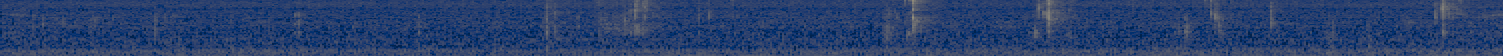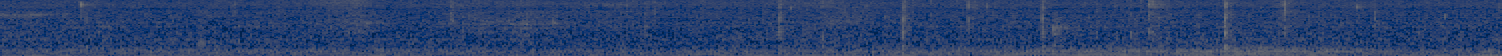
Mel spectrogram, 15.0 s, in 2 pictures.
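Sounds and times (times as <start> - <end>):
faint chewing: 0.1 - 15.0.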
